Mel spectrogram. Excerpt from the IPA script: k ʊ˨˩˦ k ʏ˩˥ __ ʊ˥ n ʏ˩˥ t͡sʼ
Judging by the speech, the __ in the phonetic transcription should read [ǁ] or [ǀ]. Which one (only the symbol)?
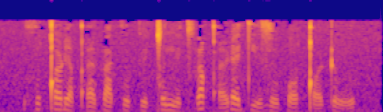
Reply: ǀ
